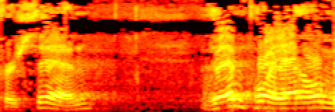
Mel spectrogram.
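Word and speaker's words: Poieo (ποιέω): And then, with the reference to Jesus Christ, who is our perfect example, we have the verb poieo. P-O-I-E long O. Poieo.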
